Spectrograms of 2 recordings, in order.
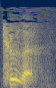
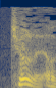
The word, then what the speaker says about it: Thule: So Joseph was telling us about the Thule Society, or how do you exactly pronounce that? – It's a hard T, Thule. – Thule, okay, go right ahead.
